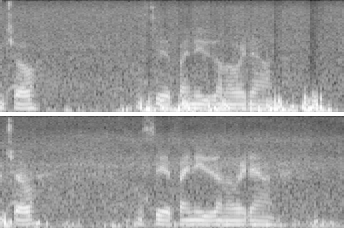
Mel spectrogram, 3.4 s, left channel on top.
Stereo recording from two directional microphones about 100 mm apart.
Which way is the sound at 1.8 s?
25° left (ahead or behind).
